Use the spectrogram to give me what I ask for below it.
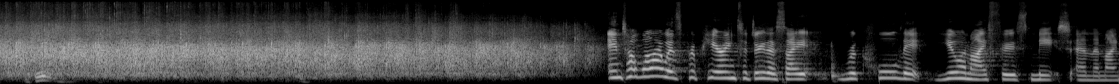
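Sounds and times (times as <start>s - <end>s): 
audience applause: 0.0s - 6.1s
speech: 0.4s - 0.8s, 6.1s - 11.1s.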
